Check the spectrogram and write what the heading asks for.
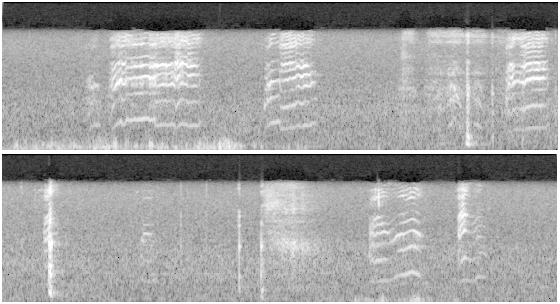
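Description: Domestic cat chattering: short bursts of rapid, wavering chirps and trills with pauses between them, the chatter a cat makes while watching birds it cannot reach.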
